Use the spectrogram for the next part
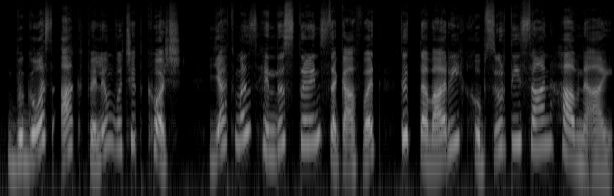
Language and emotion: Kashmiri, happy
